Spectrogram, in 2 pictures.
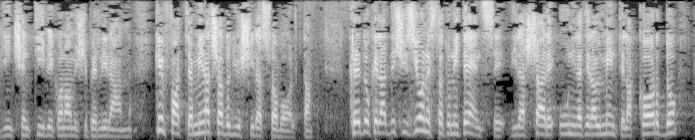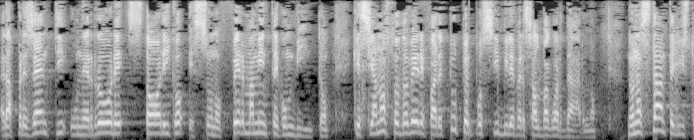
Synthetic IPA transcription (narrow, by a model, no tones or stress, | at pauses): ʎiint͡ʃent̪iːviekonɔːmit͡ʃiperliɾank̟eiɱfat̪ːiamːinat͡ʃːaːt̪̬od̪iuʃːiːɾeasːuːavɔlt̪akɾeːd̪okelad̪et͡ʃizjoːnest̪at̪unit̪ɛnsed̪ilaʃːaːɾeʔunilat̪eɾalment̪elakːɔrd̪o | rapːɾezɛnt̪iʔunerːoːɾest̪ɔːɾikoesːoːnofermament̪ekoɱvint̪okesːiːanɔst̪ɾod̪ovɛːɾefaːɾet̪ut̪ːoilposːibilepersalvaɡward̪a̰rlononost̪ant̪eʎist̪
